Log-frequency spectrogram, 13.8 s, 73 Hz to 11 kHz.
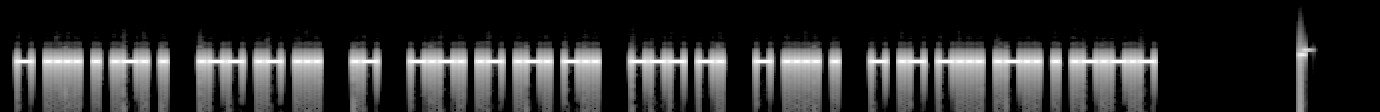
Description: Morse code, heard as a keyed tone, about 25 wpm, 700 Hz. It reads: THERE WAS A CARD ON THE TABLE.
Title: Sentences from Top 1000 Words - Review Part 4 - 25wpm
